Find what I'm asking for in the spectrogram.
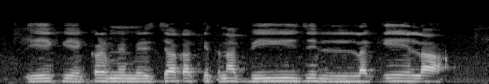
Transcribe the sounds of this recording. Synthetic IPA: eːkeːkəɽmẽmɪɾt͡ʃakakɪt̪nabiːd͡ʒləɡeːlaː

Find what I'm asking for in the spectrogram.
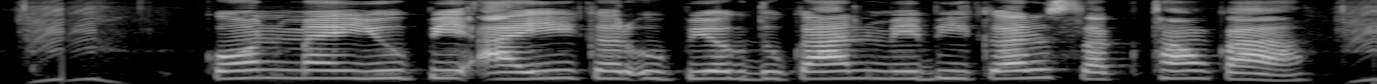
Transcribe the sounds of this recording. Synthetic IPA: kɔːnmɛ̃juːpiʔaːikəɾʊpjoːɡd̪ʊkaːnmẽbʱikɐɾsəkt̪ʰaõkaː

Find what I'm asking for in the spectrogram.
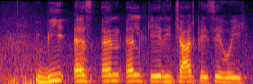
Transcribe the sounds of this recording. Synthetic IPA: biɛsɛnɛlkeɾit͡ʃaːɾd͡ʒkɐɪseɦoːiː

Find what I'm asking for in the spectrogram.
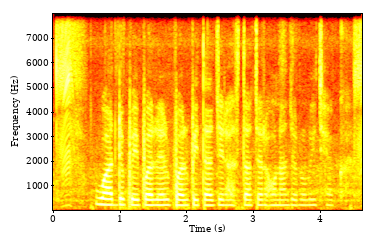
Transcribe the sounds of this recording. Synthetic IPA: waɾɖpepəɾeɾpəɾbit̪ad͡ʑeɾɦəst̪at͡ʃaɾɦonad͡ʒɔɾuɾit͡ɕʰɛk

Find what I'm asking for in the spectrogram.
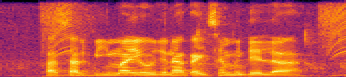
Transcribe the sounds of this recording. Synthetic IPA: pʰəsəlbiːmajoːd͡ʒnakəɦisemɪleːlaː

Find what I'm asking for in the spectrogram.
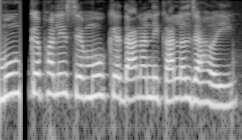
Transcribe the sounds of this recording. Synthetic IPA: muŋɡkepʰəlisemuɦked̪ananikaləld͡ʒaɦəj

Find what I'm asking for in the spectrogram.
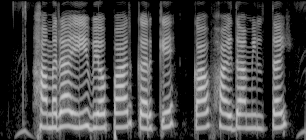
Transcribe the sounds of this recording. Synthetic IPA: həmɾaiʋjəwpaɾkəɾke | kapʰajɪd̪amɪlt̪əj

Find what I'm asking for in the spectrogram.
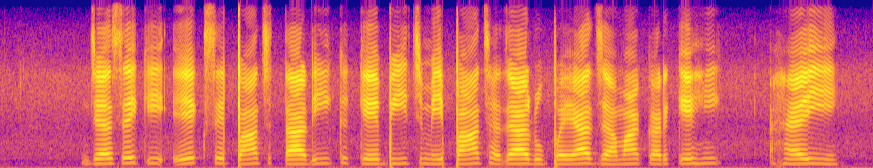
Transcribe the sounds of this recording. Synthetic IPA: d͡ʒɛːsekiʔeːksepãt͡ʃt̪aɾikkːebiːt͡ʃmẽpãt͡ʃɦəd͡ʒaɾːupəjad͡ʒəmakəɾkeɦĩ | ɦɛi

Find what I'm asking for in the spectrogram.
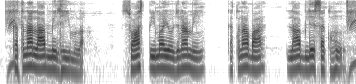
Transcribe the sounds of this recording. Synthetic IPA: kət̪nalaːbmɪ̃limʊla̰ː | swaːst̪̚ʰbiːmajoːd͡ʒnamẽ | kət̪nabaːɾ | laːbleːsəkɦũː

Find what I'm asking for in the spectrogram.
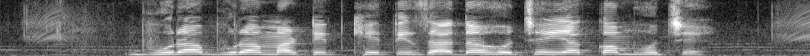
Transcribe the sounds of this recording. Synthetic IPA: bʱuɾabʱuɾamaʈit̪kʰet̪izjad̪aɦot͡ʃʰejakəmɦot͡ʃʰe

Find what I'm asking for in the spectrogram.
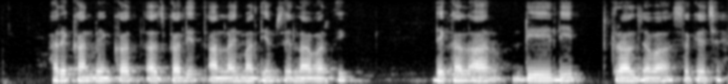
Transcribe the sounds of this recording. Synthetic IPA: həɾekʰːanbɛ̃ŋkət̪ə̰d͡ʒkalit̪a̰nlaɪnmad̪ʱjəmselabʱaɾt̪ʰik̚ | d̪ekʰəlaːɾɖilip̚ʈʈkɾald͡ʒabasəkɛt͡ʃʰɛ

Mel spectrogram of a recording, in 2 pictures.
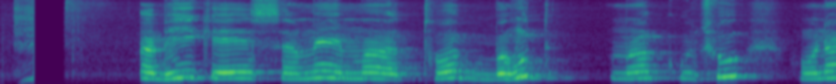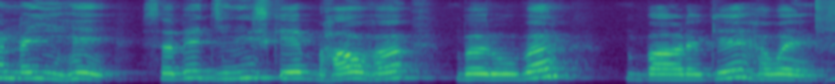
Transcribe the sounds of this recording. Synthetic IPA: əbʱikesəməjmẽt̪ʰoːbəɦʊt̪ | mẽkʊt͡ʃʰu | hoːnanɐĩɦɛ̃ | səbed͡ʒɪnɪskebʱaːʋɦəbəɾoːbəɾ | baːɽɡeɦəʋə

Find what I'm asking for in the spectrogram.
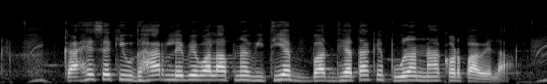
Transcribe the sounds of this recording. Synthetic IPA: kaɦesekiud̪ʱɦaɾlebeβalaəpnaʋit̪ijəbəd̪ʱjət̪akepuɾanakəɽpaβela̰

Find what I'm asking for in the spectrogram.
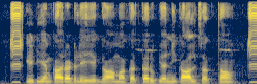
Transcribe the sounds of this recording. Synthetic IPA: eːʈijemkaːɾəʈleeːk̚ɡʱaːwmãkɐt̪kaɾupjanɪkaːlsəkt̪ã

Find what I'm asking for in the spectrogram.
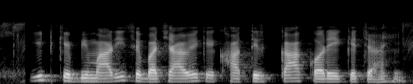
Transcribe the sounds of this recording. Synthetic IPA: siːʈkebiːmaːɾisebət͡ʃaːwekekʰaːt̪ɪɾkaːkɔɾeket͡ʃaːɦĩ

